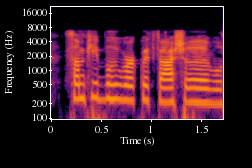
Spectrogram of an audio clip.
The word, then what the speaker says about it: fascia: hear it called that there's some yeah split in how we pronounce it but they'll say like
